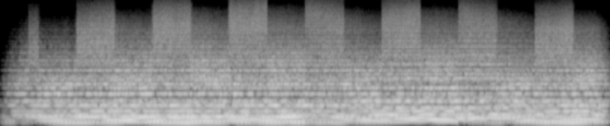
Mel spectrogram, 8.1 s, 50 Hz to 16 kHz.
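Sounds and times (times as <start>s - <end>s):
synth pad music loop in E minor: 0.3s - 7.6s.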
